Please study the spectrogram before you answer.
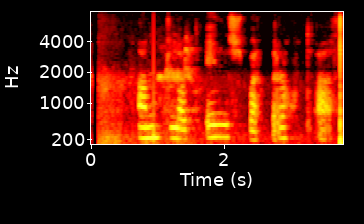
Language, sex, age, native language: Icelandic, male, 8, Icelandic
